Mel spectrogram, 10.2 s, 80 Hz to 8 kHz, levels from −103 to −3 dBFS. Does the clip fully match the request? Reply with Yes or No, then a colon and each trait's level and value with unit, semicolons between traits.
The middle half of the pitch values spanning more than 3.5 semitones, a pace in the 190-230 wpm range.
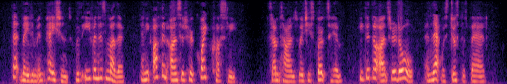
Yes: wide, 5.4 semitones; average, 195 wpm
